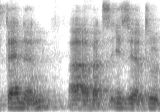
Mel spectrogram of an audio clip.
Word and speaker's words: Dennin: thank you so i i saw you struggling for my last name it's dannon that's easier to pronounce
